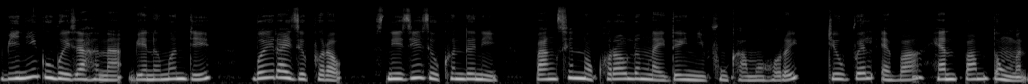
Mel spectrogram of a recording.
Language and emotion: Bodo, neutral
